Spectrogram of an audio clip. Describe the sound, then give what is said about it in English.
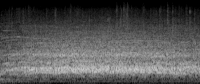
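Crowd cheering at a rock concert, a loud, dense roar of many voices at a steady level, sustained briefly without a break. “Give yourselves a fucking cheer.”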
